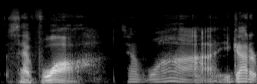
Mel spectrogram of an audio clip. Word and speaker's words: Savoy: What how did you pronounce Savoy. Savoy.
